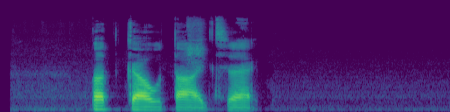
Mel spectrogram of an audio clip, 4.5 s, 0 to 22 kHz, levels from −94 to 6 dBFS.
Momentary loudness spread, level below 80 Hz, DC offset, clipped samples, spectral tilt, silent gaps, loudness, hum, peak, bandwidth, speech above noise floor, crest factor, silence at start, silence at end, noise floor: 9 LU; -66 dBFS; under 0.1%; under 0.1%; -5.5 dB/octave; none; -21 LUFS; none; -2 dBFS; 11.5 kHz; 47 dB; 22 dB; 0.9 s; 2 s; -67 dBFS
